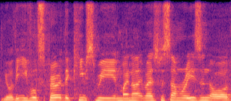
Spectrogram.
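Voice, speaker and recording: A man's voice: on the high side, steady tone, quick pace. A man giving casual, wry and bemused gameplay commentary. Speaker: game streamer.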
